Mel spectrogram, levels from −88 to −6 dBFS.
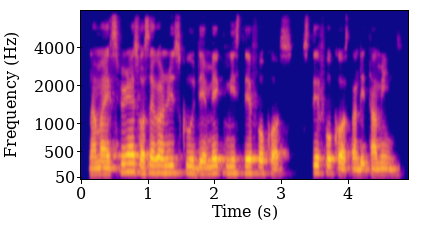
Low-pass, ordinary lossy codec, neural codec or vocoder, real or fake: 7.2 kHz; none; codec, 24 kHz, 3.1 kbps, DualCodec; fake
